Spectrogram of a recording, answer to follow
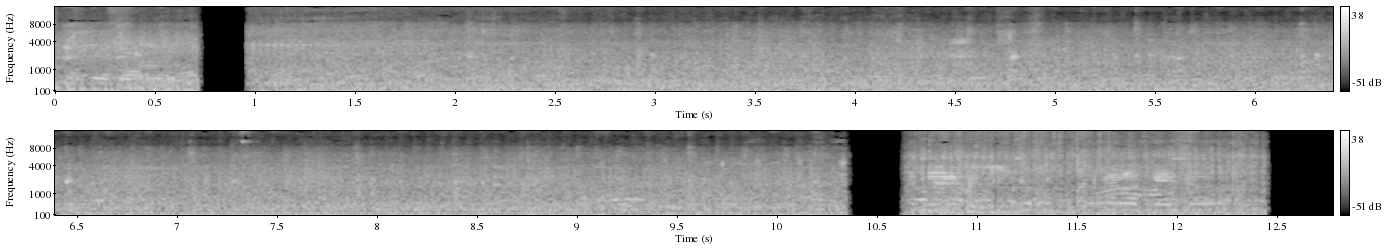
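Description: Steady outdoor roadside noise, a low rumble with hiss. Voices talk in the background in the first second and again near the end, and the sound drops out briefly twice.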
